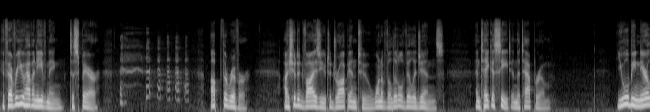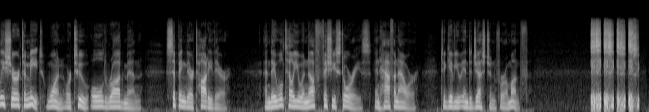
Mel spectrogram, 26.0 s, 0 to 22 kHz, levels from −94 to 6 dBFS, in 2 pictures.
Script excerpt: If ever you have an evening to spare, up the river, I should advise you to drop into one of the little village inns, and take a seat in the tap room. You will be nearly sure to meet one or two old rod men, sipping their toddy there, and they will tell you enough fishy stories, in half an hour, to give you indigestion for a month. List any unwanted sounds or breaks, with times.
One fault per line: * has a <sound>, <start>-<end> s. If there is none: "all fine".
* has a laugh, 2.3-3.8 s
* has a laugh, 24.8-25.8 s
